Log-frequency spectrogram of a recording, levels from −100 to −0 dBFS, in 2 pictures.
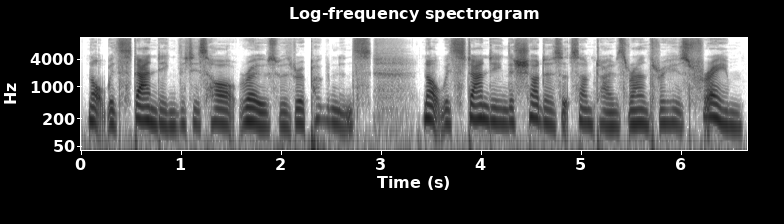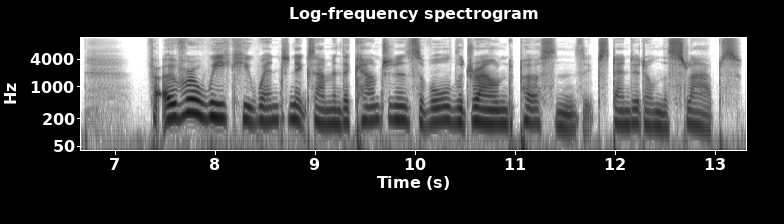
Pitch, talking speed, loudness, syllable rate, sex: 165 Hz, 160 wpm, -22 LUFS, 5.0 syllables/s, female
